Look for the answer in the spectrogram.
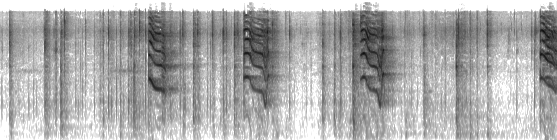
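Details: Hungry pet parrots indoors giving harsh, rising squawks that sweep up into high, noisy bursts, several spaced about a second apart, between soft pattering and small scratchy sounds.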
